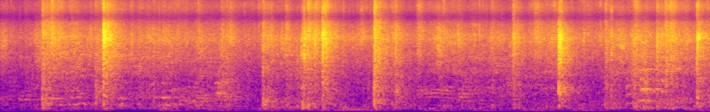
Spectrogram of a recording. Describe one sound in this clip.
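Several men talk and call out nearby.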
